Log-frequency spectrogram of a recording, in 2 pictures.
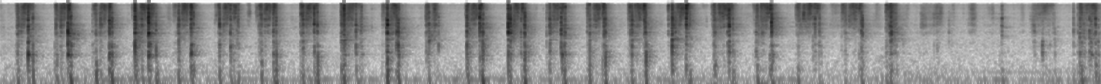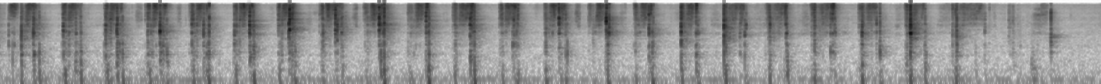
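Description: Oracle cards are shuffled by hand during a tarot reading, a fast, regular run of crisp riffling snaps heard up close for about twenty seconds, briefly softening midway, with no voice.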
